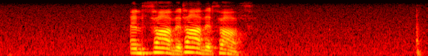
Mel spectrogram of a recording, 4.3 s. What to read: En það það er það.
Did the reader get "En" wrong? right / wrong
right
